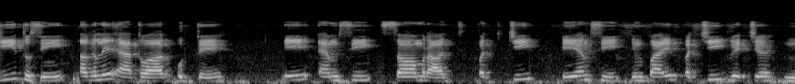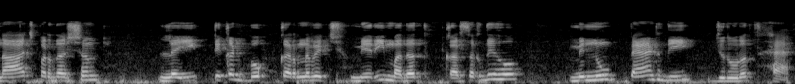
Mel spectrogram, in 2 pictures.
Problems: none marked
